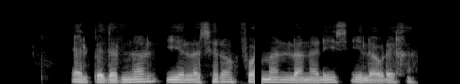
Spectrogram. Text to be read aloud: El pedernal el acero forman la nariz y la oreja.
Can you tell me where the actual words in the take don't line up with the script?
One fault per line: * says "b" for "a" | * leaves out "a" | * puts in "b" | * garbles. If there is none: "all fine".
* puts in "y"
